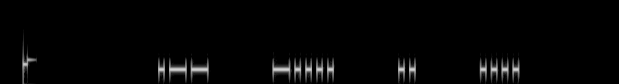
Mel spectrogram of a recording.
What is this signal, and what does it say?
Morse code, heard as a keyed tone, about 22 wpm, spaced as for 10 wpm, 700 Hz. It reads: W6IH
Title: USA Call Signs - 4 Characters - 4x Character Spacing - 22wpm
